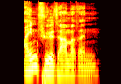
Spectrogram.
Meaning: inflection of einfühlsam: 1. strong genitive masculine/neuter singular comparative degree 2. weak/mixed genitive/dative all-gender singular comparative degree
- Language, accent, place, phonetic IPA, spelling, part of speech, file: German, Germany, Berlin, [ˈaɪ̯nfyːlzaːməʁən], einfühlsameren, adjective, De-einfühlsameren.ogg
